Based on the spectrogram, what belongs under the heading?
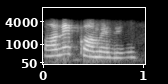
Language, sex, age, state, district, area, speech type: Bengali, female, 18-30, West Bengal, Dakshin Dinajpur, urban, conversation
